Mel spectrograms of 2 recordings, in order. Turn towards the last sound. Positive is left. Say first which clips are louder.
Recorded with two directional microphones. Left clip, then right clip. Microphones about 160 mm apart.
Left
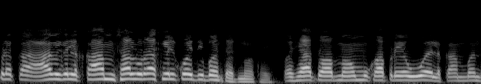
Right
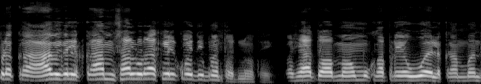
# right 5 dB
turn(degrees=-25)  # may be behind; listen again after turning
